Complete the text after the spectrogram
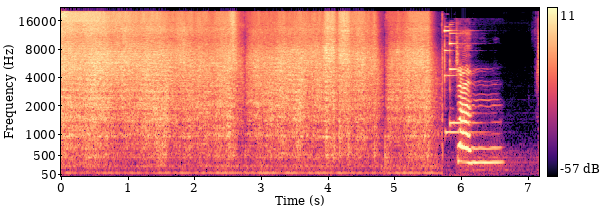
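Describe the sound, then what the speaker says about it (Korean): A garment steamer hisses steadily and loudly while steaming a stretched wool knit, a continuous broadband rush lasting several seconds before cutting off, followed by a few brief tonal chimes. "그래서 늘어난 옷이 이 스팀으로 줄어들지 저도 몹시 궁금합니다."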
